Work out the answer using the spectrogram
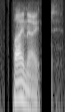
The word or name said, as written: Finiteness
